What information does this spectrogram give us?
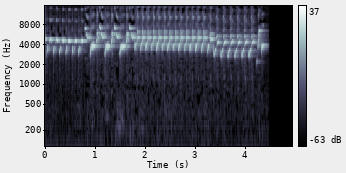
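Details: Continuous, bright European goldfinch song of quick high chirps and trills, shifting pitch between phrases with a buzzy, jingling quality.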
